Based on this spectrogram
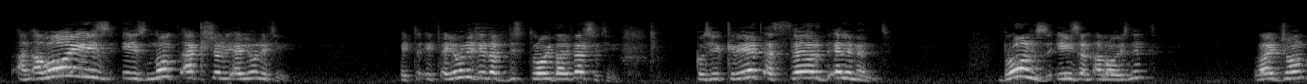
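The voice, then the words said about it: Heavily accented non-native English. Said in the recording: “my horrible English accent”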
